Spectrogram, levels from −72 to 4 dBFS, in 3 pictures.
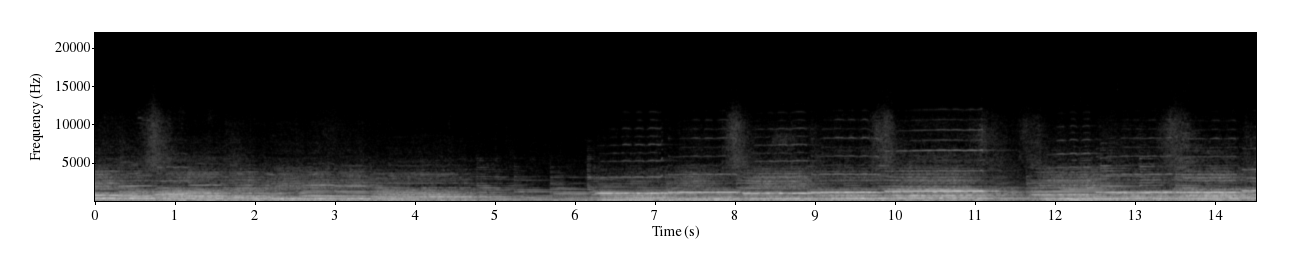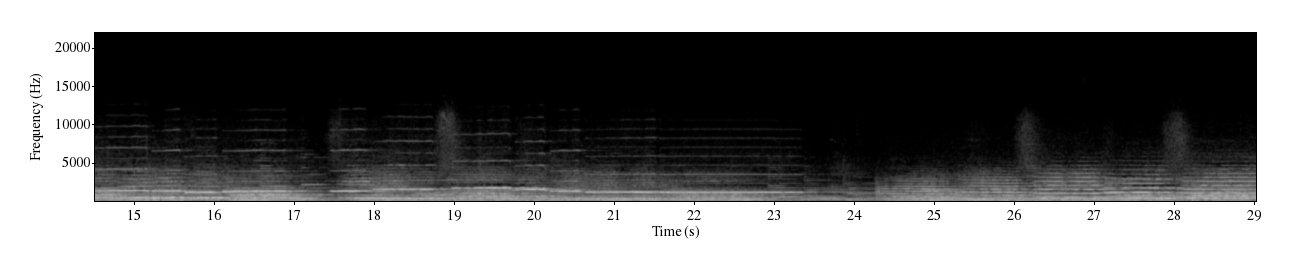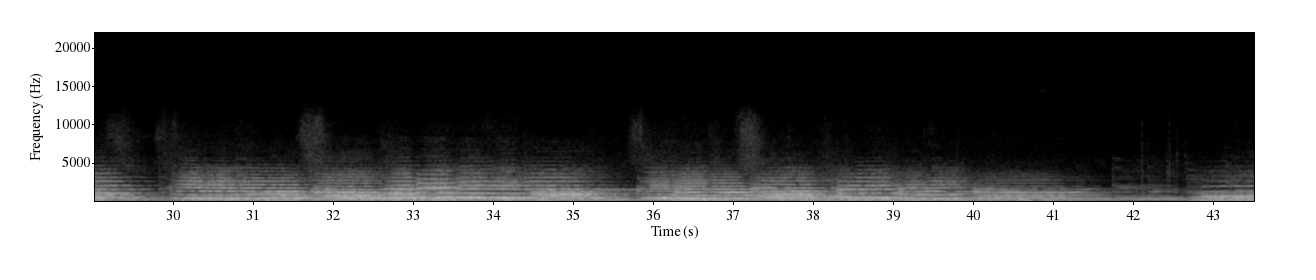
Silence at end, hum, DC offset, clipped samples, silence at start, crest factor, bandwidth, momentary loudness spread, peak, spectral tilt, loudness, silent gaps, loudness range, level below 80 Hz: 0 s; none; under 0.1%; under 0.1%; 0 s; 16 dB; 13 kHz; 11 LU; -4 dBFS; -5.5 dB/octave; -18 LUFS; none; 6 LU; -56 dBFS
